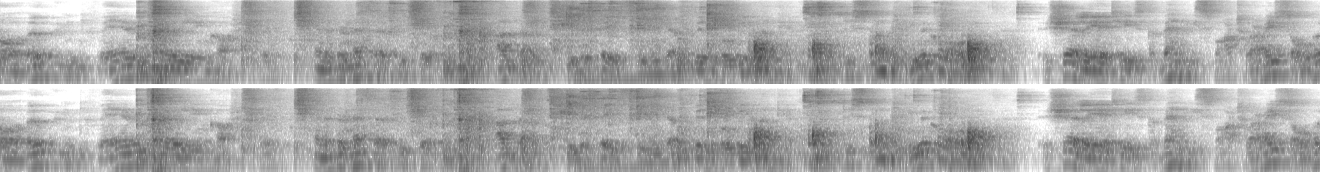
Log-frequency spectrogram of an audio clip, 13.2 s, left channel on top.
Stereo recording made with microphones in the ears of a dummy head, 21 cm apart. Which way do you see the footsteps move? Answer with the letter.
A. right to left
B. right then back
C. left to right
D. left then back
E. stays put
B.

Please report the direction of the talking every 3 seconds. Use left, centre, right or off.
right, right, right, centre, left.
